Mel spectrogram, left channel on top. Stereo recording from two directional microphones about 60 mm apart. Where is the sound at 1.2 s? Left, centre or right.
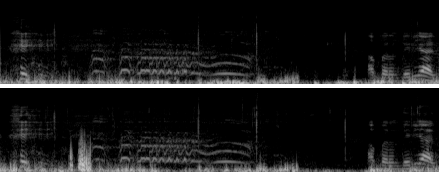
Left.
